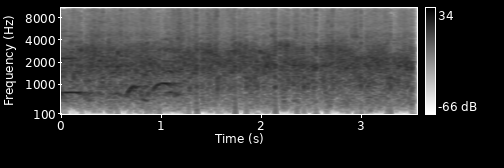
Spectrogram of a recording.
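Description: A church audience breaks into loud, sustained applause for the organizers of a food collection, dense clapping continuing steadily for several seconds, with a faint whistle or cheer rising briefly near the start.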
